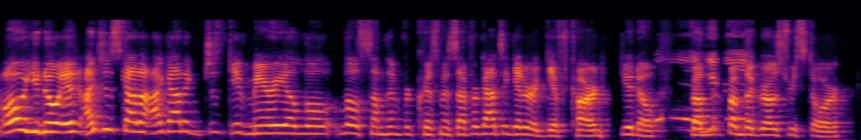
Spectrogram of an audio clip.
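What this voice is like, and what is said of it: Small-town accent imitating someone's mother. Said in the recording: “I just put on my accent to sound like your mother”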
